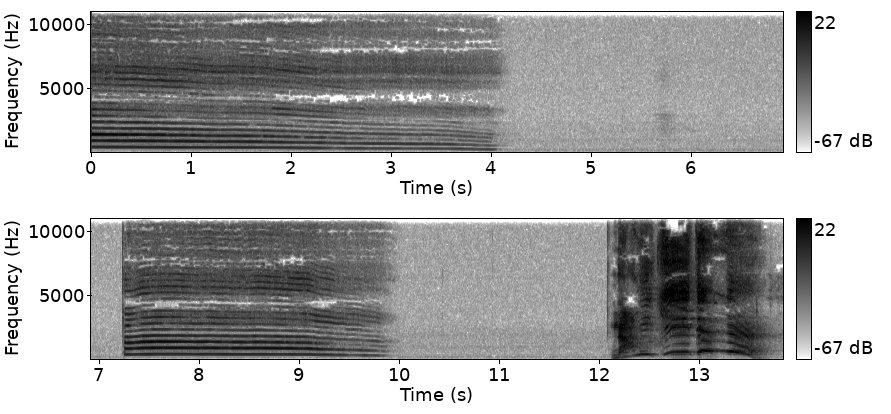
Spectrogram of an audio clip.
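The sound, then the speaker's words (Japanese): A man uses his voice to imitate an elephant's trumpeting. There are two long, sustained calls whose pitch slowly falls, separated by silence, and then a short, harsher, louder burst at the end. “じゃあ俺がまたゾウの感じやるからちょっと聞いといて”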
